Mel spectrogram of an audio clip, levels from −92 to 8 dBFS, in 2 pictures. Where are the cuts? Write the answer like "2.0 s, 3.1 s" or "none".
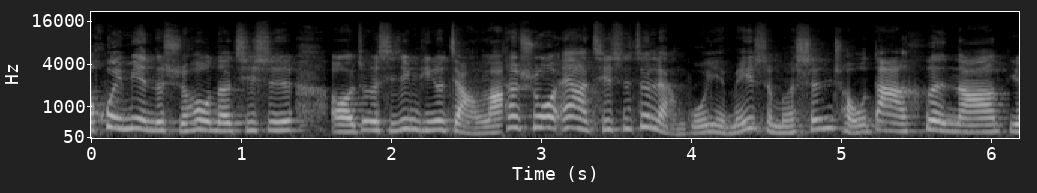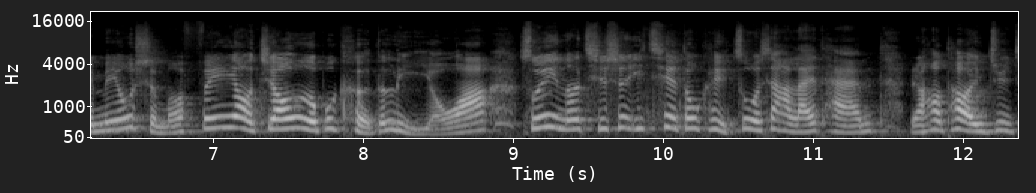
2.7 s, 6.1 s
